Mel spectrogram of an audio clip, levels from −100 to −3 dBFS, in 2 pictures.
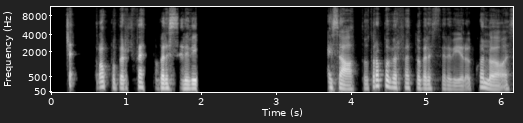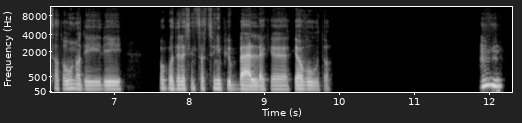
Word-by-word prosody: Cioè - - -1 0.2
troppo - - +1
perfetto - - +1
per 135 - +8
essere 130 -2 +2
ve 125 +1 +7 1.7
Esatto, 105 +3 +3
troppo 190 +5 +4
perfetto 135 -3 -1
per 120 -1 +1
essere 115 -2 -7
vero 95 0 -4
e - - -16
quello 115 -11 +2
è - - -4
stato 115 -1 -7
uno 120 -1 -2
dei 105 -1 -4
dei 105 0 -1 0.4
proprio 125 -1 -3
delle 110 0 -1
sensazioni 120 +1 -6
più 110 -1 -6
belle 100 -1 +2
che 100 -1 -5
che - - -1
ho 105 - +4
avuto. 105 -1 -6 2.0
Mh-mh. 190 -1 +1
115 Hz, 140 wpm, -26 LUFS, 105-125 Hz, 2.0 s, per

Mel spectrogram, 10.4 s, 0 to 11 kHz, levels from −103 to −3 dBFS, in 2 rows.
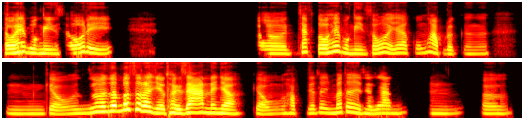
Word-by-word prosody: tô 210 - +3
hết 275 +4 +4
1.000 200 -3 -2
số 220 +4 +2
thì 210 -5 -2 1.5
Ờ, 195 -1 -3
chắc 270 +4 -4
tô 220 0 +3
hết 305 +5 +1
1.000 190 -4 -5
số 200 +3 -3
rồi 235 -4 -2
chắc 220 - -3
là 220 - -2
cũng 215 +1 -13
học 220 -6 -2
được, 185 0 -10
ừ, 185 - -15 0.5
ừm, 185 -1 -10
kiểu, 185 -1 -6 0.2
nó 280 +3 +4
rất 315 +1 +8
mất 375 +2 +6
rất 400 - +7
là 300 - +9
nhiều 220 -5 +1
thời 215 -1 +2
gian 240 +2 +6
đấy 230 -1 0
nhỉ? 210 - +3 0.3
Kiểu, 180 -1 -7
học 200 0 -8
r - - -12
r - - -5
mất 240 +3 -2
rất 275 - +1
nhiều 235 - -2
thời 190 -2 -4
gian. 205 0 -4 0.2
Ừm, 195 0 -11 0.2
ừ. 190 -1 -9
210 Hz, 235 wpm, -21 LUFS, 195-235 Hz, 1.5 s, là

